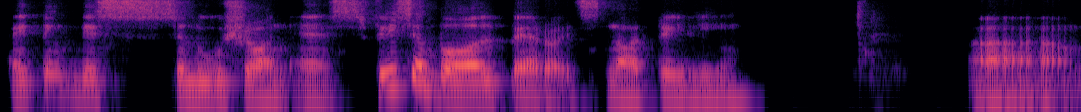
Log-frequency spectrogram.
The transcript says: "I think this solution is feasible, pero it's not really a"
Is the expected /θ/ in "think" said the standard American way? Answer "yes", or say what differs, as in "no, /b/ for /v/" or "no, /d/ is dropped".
no, /t/ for /θ/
